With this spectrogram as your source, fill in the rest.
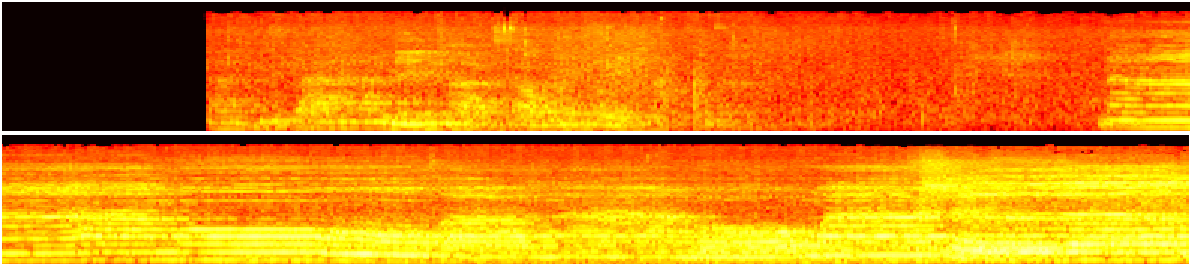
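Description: An elderly woman speaks slowly and calmly into a microphone.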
